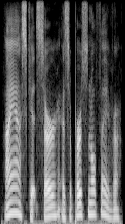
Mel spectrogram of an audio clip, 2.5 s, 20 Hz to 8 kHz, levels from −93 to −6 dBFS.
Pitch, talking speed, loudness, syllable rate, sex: 130 Hz, 190 wpm, -18 LUFS, 4.9 syllables/s, male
